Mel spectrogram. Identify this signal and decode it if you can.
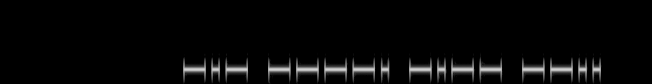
Morse code, heard as a keyed tone, about 17 wpm, 700 Hz. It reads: K9YZ
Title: USA Call Signs - 4 Characters - 17wpm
